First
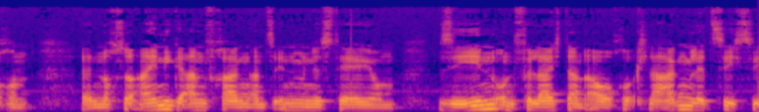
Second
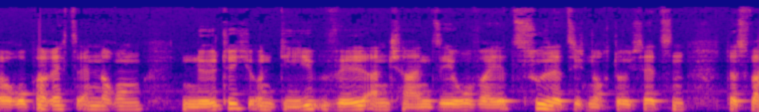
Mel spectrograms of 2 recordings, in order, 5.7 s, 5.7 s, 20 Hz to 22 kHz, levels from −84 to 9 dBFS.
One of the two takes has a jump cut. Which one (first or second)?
first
